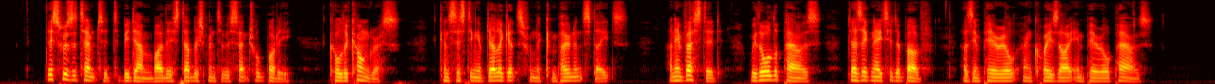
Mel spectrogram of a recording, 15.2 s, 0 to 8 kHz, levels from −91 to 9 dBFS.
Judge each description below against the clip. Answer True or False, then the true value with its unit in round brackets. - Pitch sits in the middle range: False (125 Hz)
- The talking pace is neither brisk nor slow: True (145 wpm)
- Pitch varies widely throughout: False (2.8 semitones)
